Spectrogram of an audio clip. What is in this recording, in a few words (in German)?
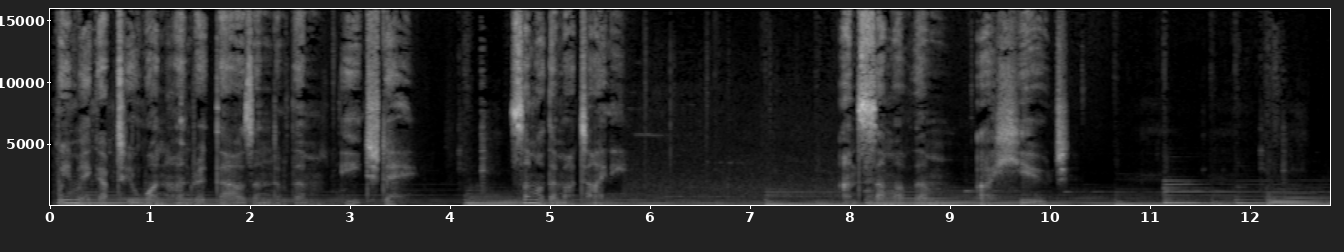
eng imagefilm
